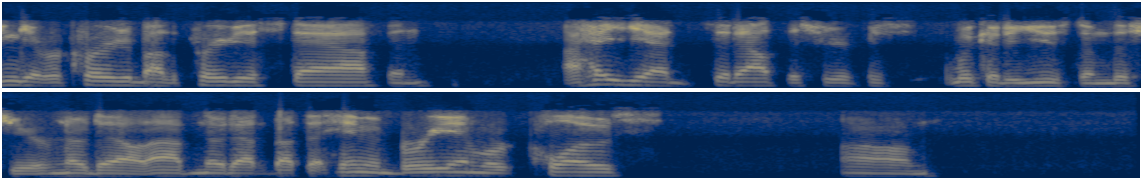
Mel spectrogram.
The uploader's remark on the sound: on the Modern Woodmen phone line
